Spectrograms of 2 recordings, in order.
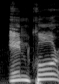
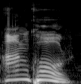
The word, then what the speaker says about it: Encore: Now let's talk about the second T0, that means second tier, that is going to be Calcharo and Encore or Angkor. 2 pronunciation, both are correct.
